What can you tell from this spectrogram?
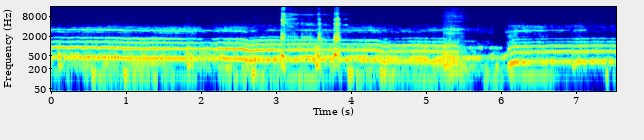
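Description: A lone female voice sings an isolated, unaccompanied vocal track, holding long, strained notes that waver and sound off-key, fairly loud, with brief breaths and slides between pitches.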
